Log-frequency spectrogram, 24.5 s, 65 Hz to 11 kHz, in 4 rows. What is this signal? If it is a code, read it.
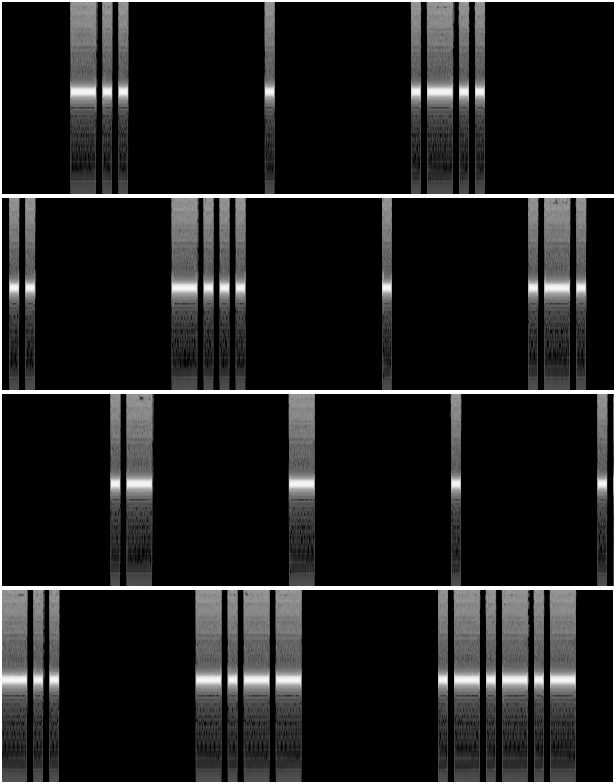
Morse code, heard as a keyed tone, about 15 wpm, spaced as for 5 wpm, 1000 Hz. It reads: DELIBERATELY.
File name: qotdfiles / 5wpm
